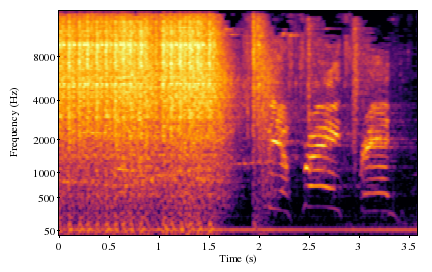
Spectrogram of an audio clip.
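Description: Dense automatic gunfire fusillade in GTA IV, loud and continuous for about a second and a half, then breaking off into a few scattered shots as voices call out over it.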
